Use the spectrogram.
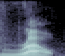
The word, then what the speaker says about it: route: For these parade float build contests, every contestant has 1 hour to build a parade float along the parade route, which doesn't rhyme with rote, which is annoying.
